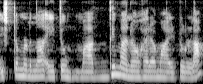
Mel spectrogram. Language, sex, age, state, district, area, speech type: Malayalam, female, 30-45, Kerala, Thrissur, rural, spontaneous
